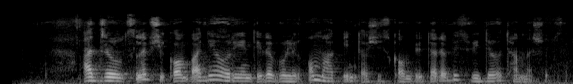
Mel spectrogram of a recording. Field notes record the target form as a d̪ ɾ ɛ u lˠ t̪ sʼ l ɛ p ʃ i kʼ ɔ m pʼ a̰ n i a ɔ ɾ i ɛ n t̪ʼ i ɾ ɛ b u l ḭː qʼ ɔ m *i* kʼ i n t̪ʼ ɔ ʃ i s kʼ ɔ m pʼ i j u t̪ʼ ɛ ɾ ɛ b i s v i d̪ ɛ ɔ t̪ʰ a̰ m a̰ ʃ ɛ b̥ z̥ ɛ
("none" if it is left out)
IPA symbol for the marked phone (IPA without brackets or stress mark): a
